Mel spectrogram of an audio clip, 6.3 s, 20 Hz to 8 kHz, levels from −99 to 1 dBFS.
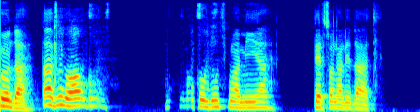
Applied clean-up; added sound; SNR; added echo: neural mask model DeepFilterNet 3.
